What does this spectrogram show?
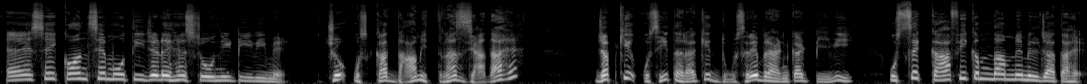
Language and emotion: Hindi, disgusted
